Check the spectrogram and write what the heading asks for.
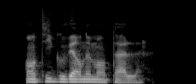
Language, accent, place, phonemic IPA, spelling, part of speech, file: French, France, Lyon, /ɑ̃.ti.ɡu.vɛʁ.nə.mɑ̃.tal/, antigouvernemental, adjective, LL-Q150 (fra)-antigouvernemental.wav
- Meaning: antigovernmental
